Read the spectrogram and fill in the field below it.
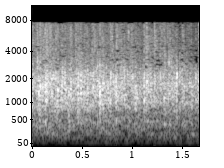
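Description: A crowd applauds steadily, a dense, even wash of many hands clapping at a constant loudness throughout, with no voices standing out.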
